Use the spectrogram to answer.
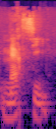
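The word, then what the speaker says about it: merci: and pronounce them so to say thank you you say mercy and uh Kam has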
